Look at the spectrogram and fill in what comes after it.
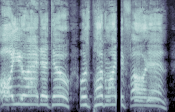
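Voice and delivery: mock drunk screaming, very high-pitched and shrill. A drunk woman next to the speaker starts screaming again; imitating her screaming. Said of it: "she starts screaming again".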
